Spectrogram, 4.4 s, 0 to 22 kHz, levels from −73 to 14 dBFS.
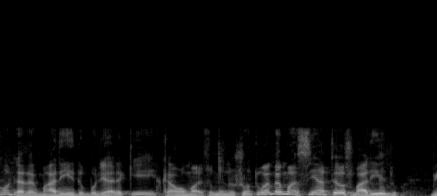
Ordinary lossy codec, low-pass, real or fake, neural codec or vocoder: none; none; fake; codec, 16 kHz, 4 kbps, X-Codec, HuBERT features, trained on balanced general audio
